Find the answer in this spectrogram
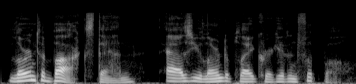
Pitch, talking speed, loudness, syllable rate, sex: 130 Hz, 200 wpm, -18 LUFS, 4.6 syllables/s, male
